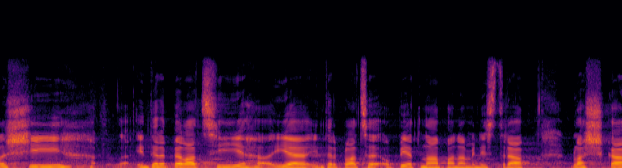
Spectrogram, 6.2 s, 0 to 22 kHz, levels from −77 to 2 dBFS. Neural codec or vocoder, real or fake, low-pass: none; real; 14.4 kHz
